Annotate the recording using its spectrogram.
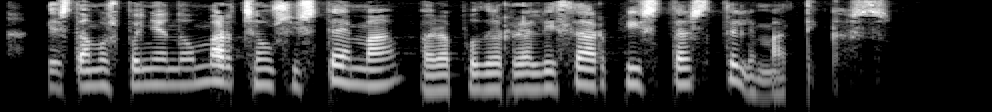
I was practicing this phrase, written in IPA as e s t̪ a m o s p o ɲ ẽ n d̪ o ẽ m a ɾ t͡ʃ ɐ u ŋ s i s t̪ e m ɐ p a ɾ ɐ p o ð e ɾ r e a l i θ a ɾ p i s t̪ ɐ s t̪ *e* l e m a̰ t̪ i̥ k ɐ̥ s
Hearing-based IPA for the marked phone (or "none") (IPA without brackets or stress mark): e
